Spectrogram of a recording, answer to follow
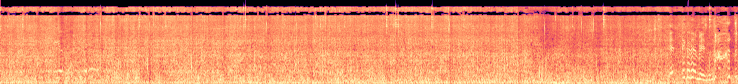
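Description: Steady rumble and wind noise of a moving vehicle, heard from out in the open on board, with voices talking faintly over it at times.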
